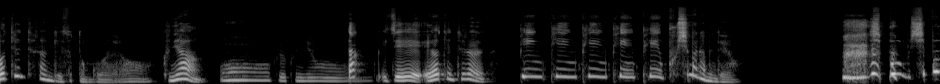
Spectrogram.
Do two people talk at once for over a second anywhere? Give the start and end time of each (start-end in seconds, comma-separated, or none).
none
